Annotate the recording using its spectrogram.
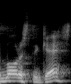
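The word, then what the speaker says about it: Maurice de Gheest: So it's the Maurice de Guest if you listen to the commentator.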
